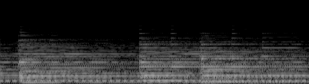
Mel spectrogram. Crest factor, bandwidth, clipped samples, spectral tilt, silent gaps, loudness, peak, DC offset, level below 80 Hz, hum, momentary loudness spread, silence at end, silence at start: 16 dB; 6.4 kHz; under 0.1%; -9 dB/octave; none; -31 LUFS; -16 dBFS; under 0.1%; -56 dBFS; none; 5 LU; 0 s; 0 s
